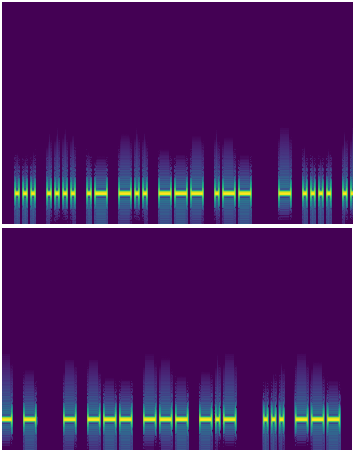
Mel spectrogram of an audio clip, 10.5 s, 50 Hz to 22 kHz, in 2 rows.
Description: Morse code, heard as a keyed tone, about 20 wpm, 600 Hz. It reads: SHADOW THAT TOOK SO
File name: the old man and the sea part 2 20wpm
